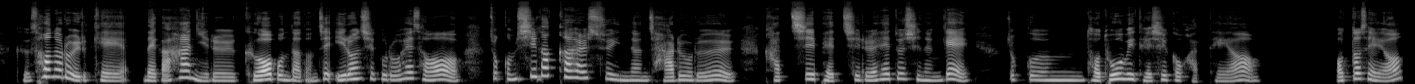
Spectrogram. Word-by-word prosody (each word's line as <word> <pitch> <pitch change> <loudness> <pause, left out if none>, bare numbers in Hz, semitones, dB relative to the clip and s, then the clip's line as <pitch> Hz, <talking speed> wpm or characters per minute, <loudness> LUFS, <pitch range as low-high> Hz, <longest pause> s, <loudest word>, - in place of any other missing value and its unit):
그 - - -10
선으로 345 -7 +3
이렇게 185 -2 -2
내가 175 -3 0
한 315 -5 +3
일을 170 -2 -4
그어 210 +4 +7
본다든지 195 +1 -2
이런 235 +6 +3
식으로 230 -5 -3
해서 220 -7 +2 0.3
쪼끔 255 -3 -4
시각화할 345 0 +3
수 295 -4 -3
있는 190 -4 -2
자료를 185 0 -1 0.3
같이 180 +7 +1
배치를 190 +2 -2
해 245 +2 +1
두시는 225 -8 -2
게 195 -6 +1 0.3
쪼끔 195 -2 -3
더 190 -3 0
도움이 240 +5 +3
되실 175 +2 -3
것 185 - -4
같아요. 170 +4 -5 0.7
어떠세요? 185 - 0
200 Hz, 265 characters per minute, -24 LUFS, 180-245 Hz, 0.7 s, 그어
